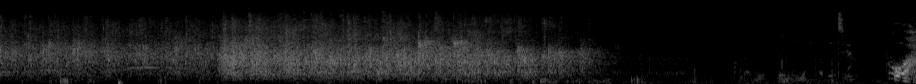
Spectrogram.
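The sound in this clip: A church audience applauds to welcome a speaker. Steady, dense clapping lasts about six seconds, then dies away to quiet rustling, with a brief louder sound at the end.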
